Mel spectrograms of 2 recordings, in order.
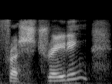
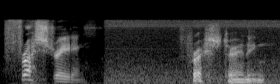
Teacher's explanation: The stress is at the beginning of the word.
